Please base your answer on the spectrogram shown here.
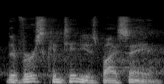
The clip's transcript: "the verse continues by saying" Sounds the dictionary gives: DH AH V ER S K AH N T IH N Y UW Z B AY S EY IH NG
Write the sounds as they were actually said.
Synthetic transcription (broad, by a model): DH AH V ER S K AH N T IH N Y UW Z B AY S EY IH NG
